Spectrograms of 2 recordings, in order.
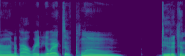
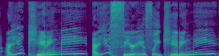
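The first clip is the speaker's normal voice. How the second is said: high, incredulous outcry; outraged disbelief; 10 semitones higher than usual. Real, not acted. Ranting to cohost about the plume, disbelieving high outcry. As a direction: voice climbing in disbelief.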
